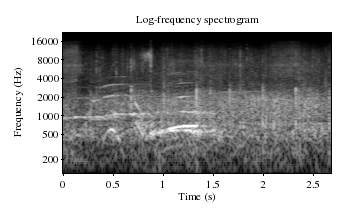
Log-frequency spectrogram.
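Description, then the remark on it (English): An audience applauds steadily for a few seconds, welcoming two spiritual leaders invited up to the front, a dense wash of clapping hands at even loudness, with faint voices and a few whoops mixed into the crowd noise. “if you guys wouldn't mind giving these friends a round of applause.”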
